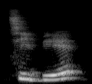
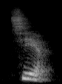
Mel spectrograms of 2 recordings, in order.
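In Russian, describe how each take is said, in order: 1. Оба слога произносятся полностью. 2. Оно сокращается до одного слога.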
